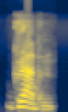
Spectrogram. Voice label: "graben", Indian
